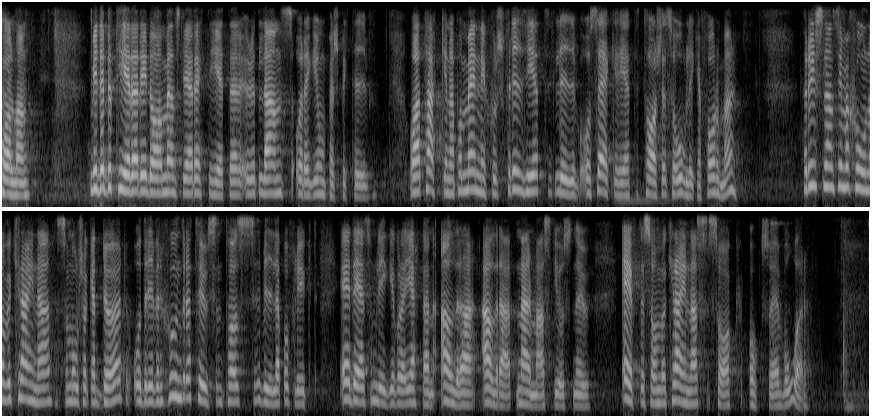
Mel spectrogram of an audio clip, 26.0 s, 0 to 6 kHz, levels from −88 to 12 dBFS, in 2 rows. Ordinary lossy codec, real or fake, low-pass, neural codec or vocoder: Opus, 16 kbps; real; 5.4 kHz; none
